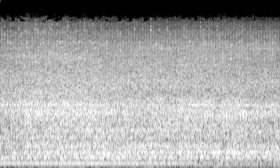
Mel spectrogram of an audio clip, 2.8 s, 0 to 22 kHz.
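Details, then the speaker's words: BMW E92 325i N52 manual idling: steady gritty rumble and whirr from the belt area; owner is fairly confident it is the dry belt tensioner/idler pulley bearing, possibly the fan too. "i'm fairly confident it's the dry belt tensioner you can even hear it here"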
